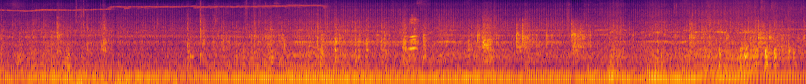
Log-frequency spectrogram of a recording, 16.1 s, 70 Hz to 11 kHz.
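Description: Komatsu FD20 diesel forklift engine running at a steady idle, with a thin high whine for the first few seconds.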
